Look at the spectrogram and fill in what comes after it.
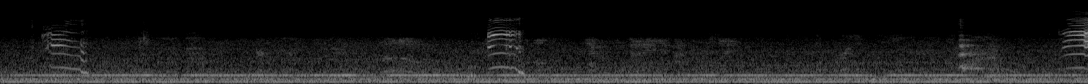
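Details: Newborn Siamese kittens giving short, high, squeaky mews, about four brief calls spaced several seconds apart, over a loud steady electrical hum.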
